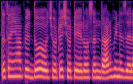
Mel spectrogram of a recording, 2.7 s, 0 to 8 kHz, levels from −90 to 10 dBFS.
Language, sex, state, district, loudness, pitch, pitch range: Hindi, female, Jharkhand, Palamu, -13 LUFS, 250 Hz, 235-265 Hz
